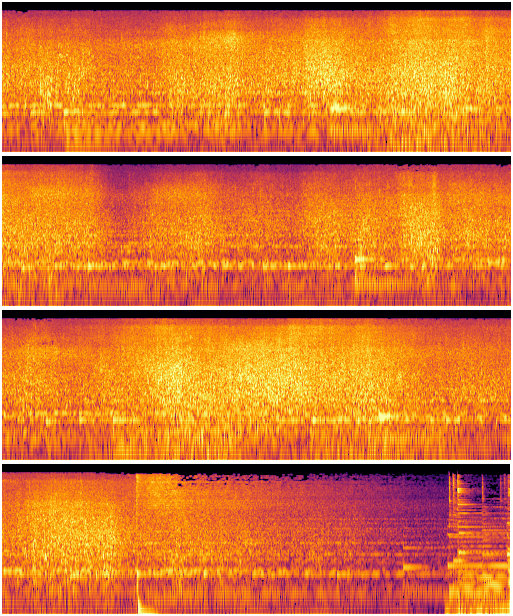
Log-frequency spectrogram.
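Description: Sea waves breaking and washing in, swelling and falling back every few seconds, over soft music with long held notes. Near the end a single low boom.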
